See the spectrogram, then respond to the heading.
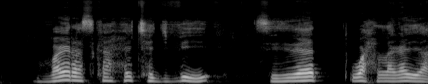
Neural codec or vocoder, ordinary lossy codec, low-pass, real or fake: vocoder, 44.1 kHz, 128 mel bands, Pupu-Vocoder; none; none; fake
